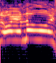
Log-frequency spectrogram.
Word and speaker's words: Oyelowo: Here, because I'm the only late night host who can correctly pronounce his name on the first try, David Oyelowo is joining us, everybody.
